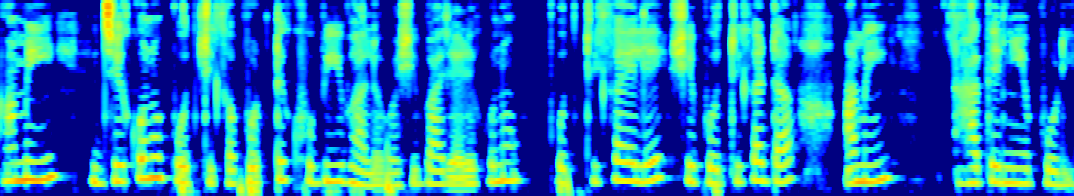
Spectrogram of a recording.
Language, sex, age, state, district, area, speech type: Bengali, female, 18-30, West Bengal, South 24 Parganas, rural, spontaneous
